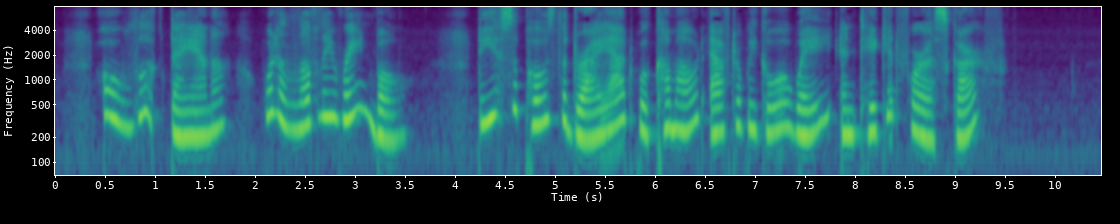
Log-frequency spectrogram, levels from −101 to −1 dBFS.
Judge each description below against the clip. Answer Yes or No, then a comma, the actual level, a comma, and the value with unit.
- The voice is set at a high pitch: Yes, very high, 255 Hz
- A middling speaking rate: Yes, average, 145 wpm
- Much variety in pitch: Yes, wide, 6.7 semitones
